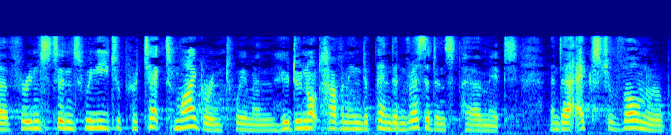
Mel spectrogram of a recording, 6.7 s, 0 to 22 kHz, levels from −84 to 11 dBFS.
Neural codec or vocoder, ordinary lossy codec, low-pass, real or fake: none; MP3, 64 kbps; 7.2 kHz; real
